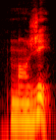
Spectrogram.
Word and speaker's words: manger: So when it's in front of an E or an I, it's going to be pronounced je. The example in English is measure. And so the example in French we're going to learn is manger.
